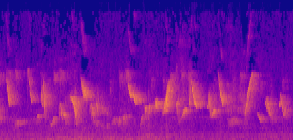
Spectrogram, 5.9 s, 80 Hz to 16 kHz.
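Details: Black-throated laughingthrush in busy, vigorous song on Thursday 15 December 2016; a dense tumbling stream of sharp descending whistles and short rising slurs, hardly pausing over six seconds.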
